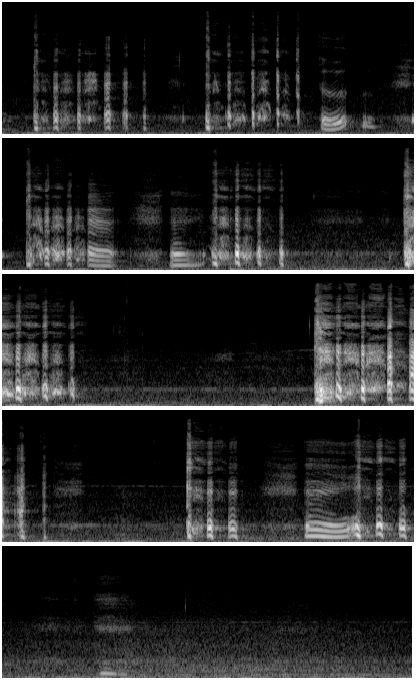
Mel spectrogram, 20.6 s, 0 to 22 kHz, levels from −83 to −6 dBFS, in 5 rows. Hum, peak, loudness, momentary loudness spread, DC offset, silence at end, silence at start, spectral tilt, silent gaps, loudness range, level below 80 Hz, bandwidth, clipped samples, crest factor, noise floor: none; 0 dBFS; -27 LUFS; 26 LU; under 0.1%; 0 s; 0.3 s; -5.5 dB/octave; none; 15 LU; -56 dBFS; 16 kHz; under 0.1%; 30 dB; -56 dBFS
